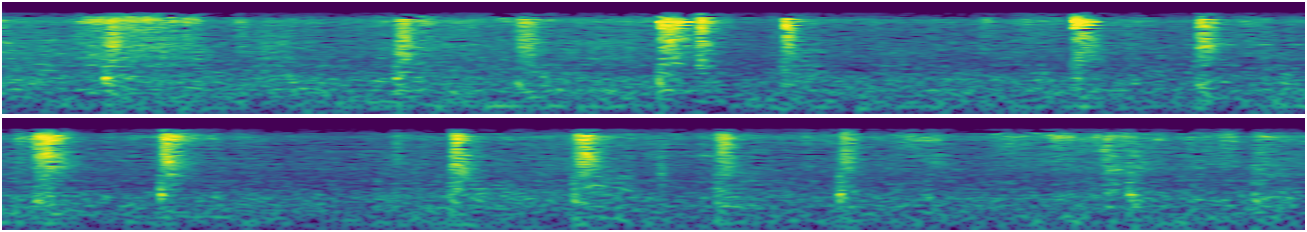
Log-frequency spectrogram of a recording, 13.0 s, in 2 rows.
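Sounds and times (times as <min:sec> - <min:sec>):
metal wheel clanks: 0:01.2 - 0:04.2.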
